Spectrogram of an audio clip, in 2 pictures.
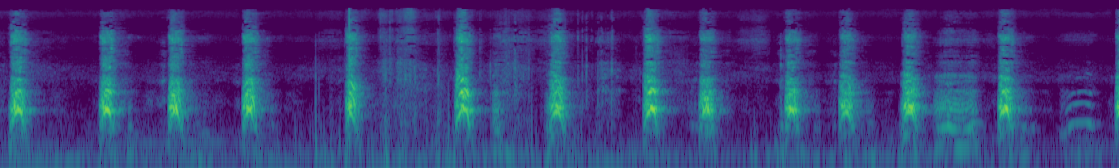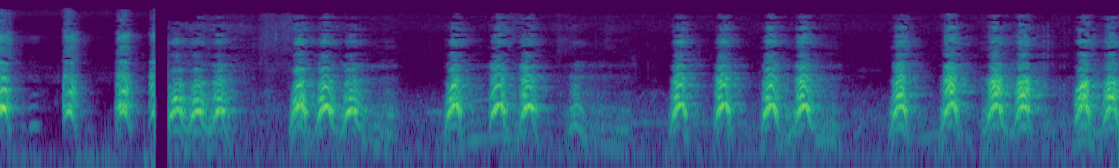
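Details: Rare Tibetan Mastiff barking in a long series of deep, booming single barks, roughly two per second, growing denser and more overlapping in the second half, with brief human exclamations nearby.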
